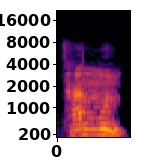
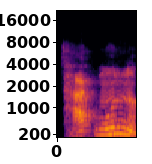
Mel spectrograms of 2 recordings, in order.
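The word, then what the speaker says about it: 작문: त्यसै गरी यहाँ त छाङमुन, छाङमुन, अब यसलाई छाकमुन भनेर, अब यतिको स्पेस हुन्थ्यो भने त छाकमुन हुन्थ्यो, तर यहाँनिर स्पेस नभइकन सँगै जोडिएको छ, जोडिनुको अर्थ हो गरम ठोकिनु, गरम ठोकिँदा गको उच्चारण न गर्नुपर्ने भयो, त्यसैले छाङमुन, छाङमुन भनेको लेखक।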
